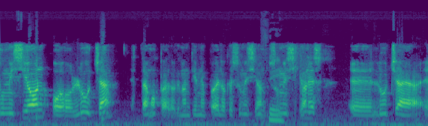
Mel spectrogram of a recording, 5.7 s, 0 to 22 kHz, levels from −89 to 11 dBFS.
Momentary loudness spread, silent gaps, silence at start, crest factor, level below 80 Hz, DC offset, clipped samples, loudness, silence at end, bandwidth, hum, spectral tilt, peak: 11 LU; none; 0 s; 16 dB; -54 dBFS; under 0.1%; under 0.1%; -21 LUFS; 0 s; 16 kHz; none; -1 dB/octave; -6 dBFS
